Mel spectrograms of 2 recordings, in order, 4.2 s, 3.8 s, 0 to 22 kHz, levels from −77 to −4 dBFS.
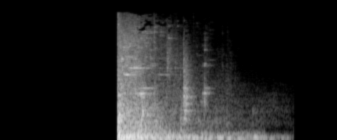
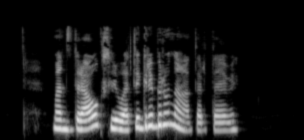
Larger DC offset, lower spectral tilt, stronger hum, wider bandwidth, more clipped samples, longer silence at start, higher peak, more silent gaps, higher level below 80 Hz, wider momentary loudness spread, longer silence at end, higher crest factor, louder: neither; about the same, -4 dB/octave vs -5 dB/octave; neither; first, 16 kHz vs 11.5 kHz; neither; first, 1.45 s vs 0.65 s; about the same, 0 dBFS vs -2 dBFS; neither; first, -26 dBFS vs -72 dBFS; first, 23 LU vs 12 LU; second, 0.65 s vs 0.85 s; first, 22 dB vs 16 dB; about the same, -18 LUFS vs -17 LUFS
